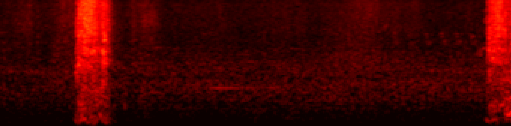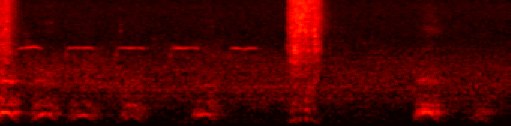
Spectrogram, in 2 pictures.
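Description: Three sharp, explosive bursts of air from a dog, with snuffling and faint squeaks between them: repeated sneezing.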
